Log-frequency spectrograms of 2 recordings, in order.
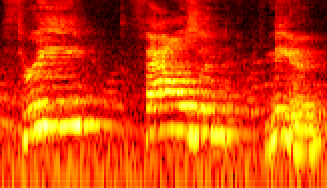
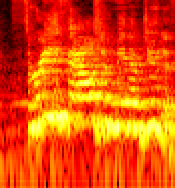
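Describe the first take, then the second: First: Three and thousand drawn out very slowly; slow each word right down, letting three thousand sink in; stretched-out emphasis. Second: Said in the usual way. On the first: Shown as a demonstration. Preacher stressing the huge number to his congregation, slowly drawn out. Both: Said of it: "Isn't it interesting?".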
